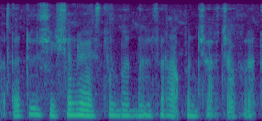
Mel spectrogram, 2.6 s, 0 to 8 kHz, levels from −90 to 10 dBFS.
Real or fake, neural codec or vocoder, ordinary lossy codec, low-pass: fake; vocoder, 22.05 kHz, 80 mel bands, HiFi-GAN; none; 7.2 kHz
